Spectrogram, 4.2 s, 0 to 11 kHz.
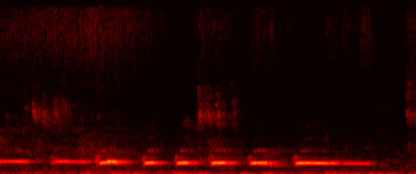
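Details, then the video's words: Juvenile zebra dove of the Bangkok type, aged 4.5 months, delivers loud, clear notes in pulses about every half second, ending in a longer drawn-out note. The notes are fairly steady in pitch over quiet low rumbling. "Suara Teriakan Piyek Burung Perkutut Bangkok Umur 4,5 Bulan"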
